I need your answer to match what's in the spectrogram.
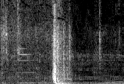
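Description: A single solid car door thunk as a man gets out of a car, fairly loud, cutting briefly through a low, steady interior hum before fading within a fraction of a second. No one speaks.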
